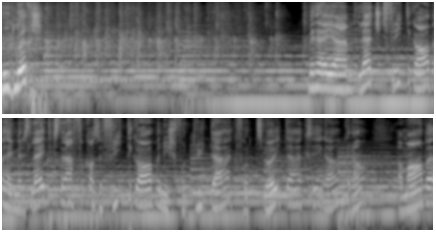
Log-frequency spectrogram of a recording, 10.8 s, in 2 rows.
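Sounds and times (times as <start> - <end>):
speech: 0.0 - 0.7, 3.8 - 10.7
audience applause: 0.0 - 3.6.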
